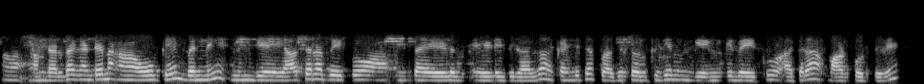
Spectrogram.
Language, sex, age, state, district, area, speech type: Kannada, female, 18-30, Karnataka, Chamarajanagar, rural, conversation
